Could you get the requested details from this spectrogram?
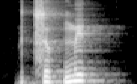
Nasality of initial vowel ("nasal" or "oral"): oral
